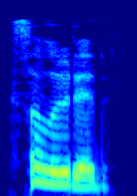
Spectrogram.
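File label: "saluted", British English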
